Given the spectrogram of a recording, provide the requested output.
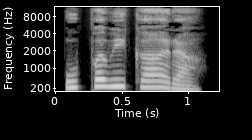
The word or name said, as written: ಉಪವಿಕಾರ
